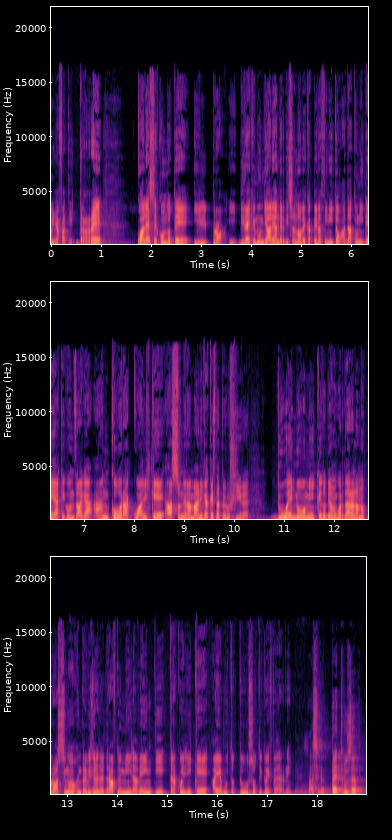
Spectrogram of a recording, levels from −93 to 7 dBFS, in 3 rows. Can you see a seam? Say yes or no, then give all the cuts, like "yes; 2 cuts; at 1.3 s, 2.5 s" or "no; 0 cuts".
no; 0 cuts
